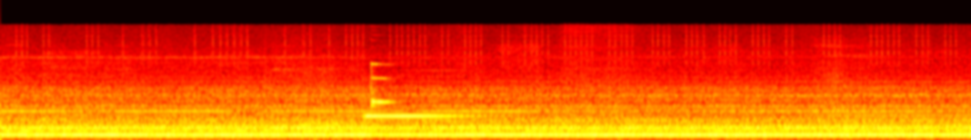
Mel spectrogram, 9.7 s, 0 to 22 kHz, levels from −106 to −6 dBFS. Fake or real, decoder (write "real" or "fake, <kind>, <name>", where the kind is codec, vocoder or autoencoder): real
